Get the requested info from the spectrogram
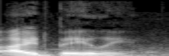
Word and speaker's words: Eide Bailly: We're Eide Bailly. Eide Bailly is pronounced like this, Eide, as in I'd like to work with you.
